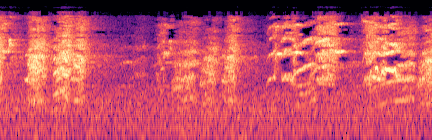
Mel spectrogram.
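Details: Short harsh squawks from parrots in the morning, two clusters of screechy notes separated by a quieter gap near the middle.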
